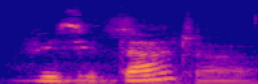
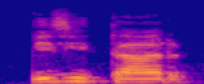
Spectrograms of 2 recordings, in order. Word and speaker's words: visitar: Visitar, visitar. If you're not comfortable with the Visitar. soft P, just pronounce a V.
